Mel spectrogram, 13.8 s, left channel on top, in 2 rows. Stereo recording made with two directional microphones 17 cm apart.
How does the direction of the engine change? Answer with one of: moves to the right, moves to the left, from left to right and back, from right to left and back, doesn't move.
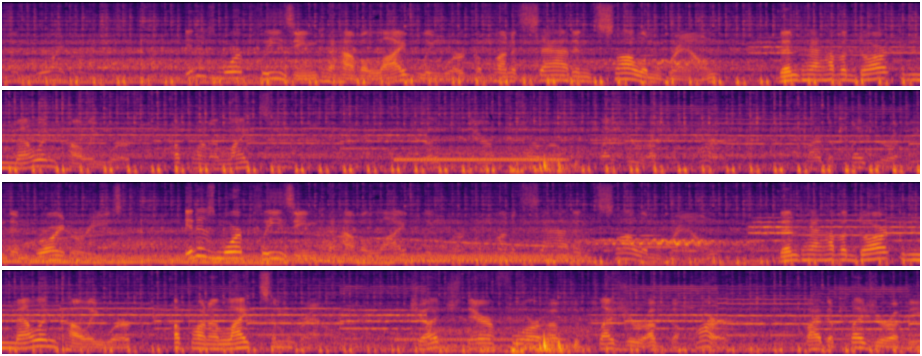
doesn't move.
